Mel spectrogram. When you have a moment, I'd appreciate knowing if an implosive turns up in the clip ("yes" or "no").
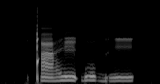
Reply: yes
